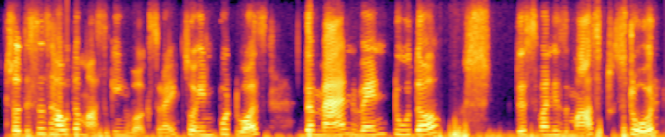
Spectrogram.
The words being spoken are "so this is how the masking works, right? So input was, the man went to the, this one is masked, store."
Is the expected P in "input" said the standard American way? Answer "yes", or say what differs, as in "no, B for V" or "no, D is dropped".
yes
